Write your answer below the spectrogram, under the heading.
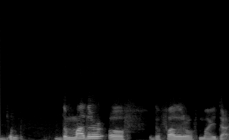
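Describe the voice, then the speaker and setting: Somewhat breathy, a man talks with a non-native accent and ordinary pitch variation. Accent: non-native English speaker. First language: Spanish. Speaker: discussion group member. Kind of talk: casual group discussion. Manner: halting, many fillers.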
